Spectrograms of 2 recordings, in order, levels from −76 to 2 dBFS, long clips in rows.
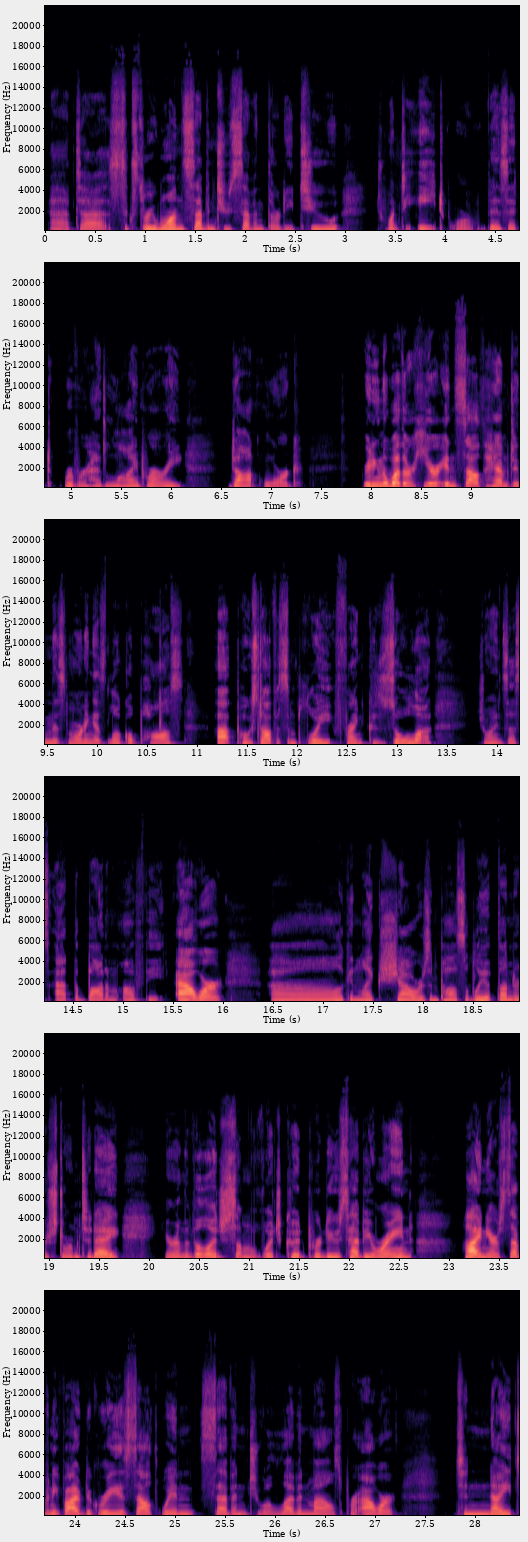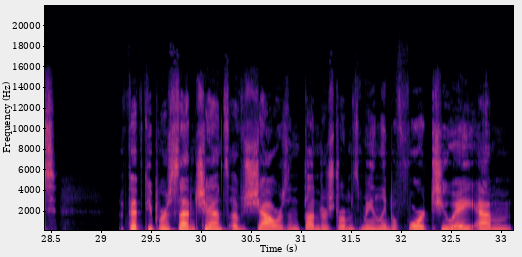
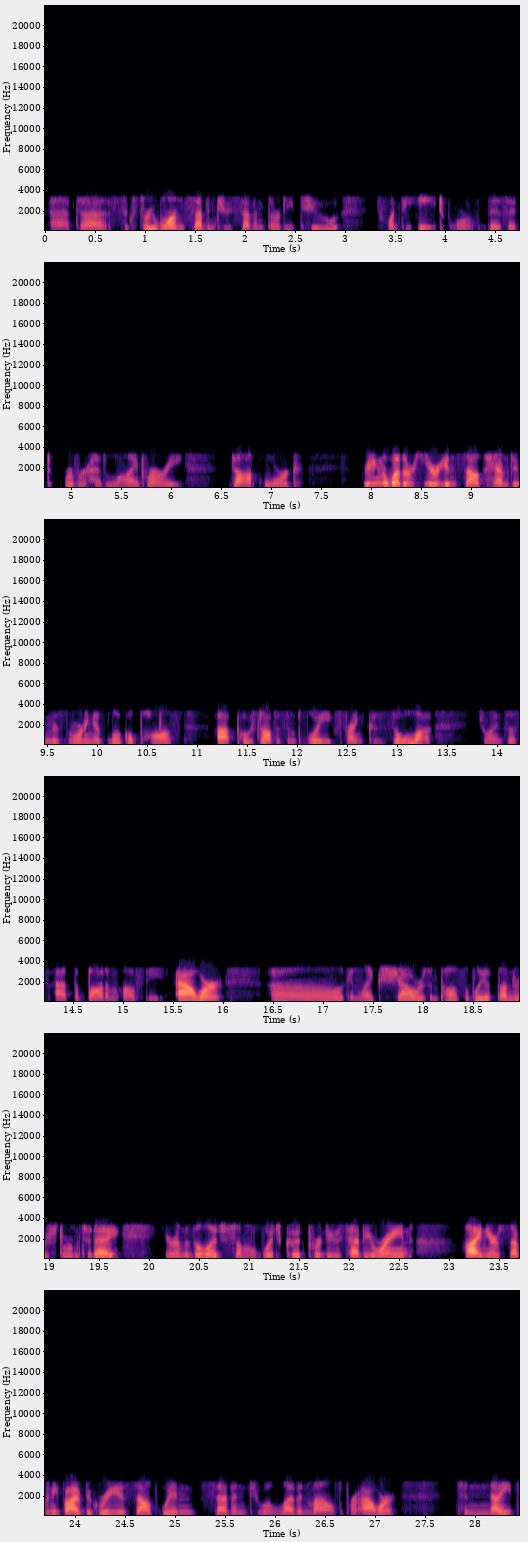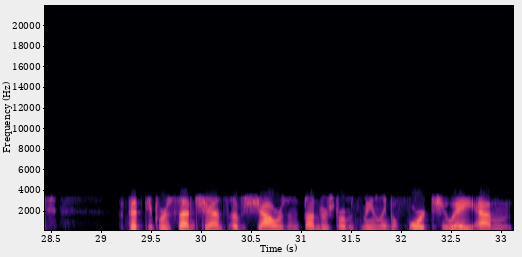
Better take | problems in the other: first | phone-call audio; nothing above 3.5 kHz

